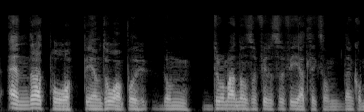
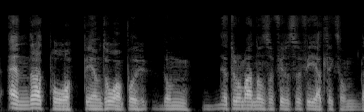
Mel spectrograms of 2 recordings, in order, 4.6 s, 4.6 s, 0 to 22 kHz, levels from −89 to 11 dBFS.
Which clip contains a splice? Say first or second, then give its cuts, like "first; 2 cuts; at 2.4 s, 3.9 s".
first; 1 cut; at 2.7 s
